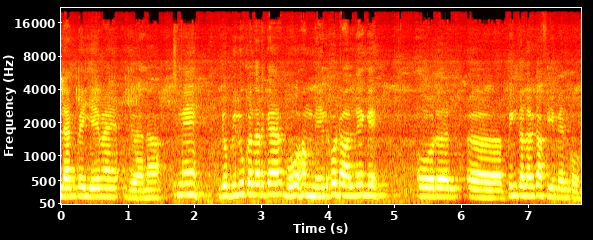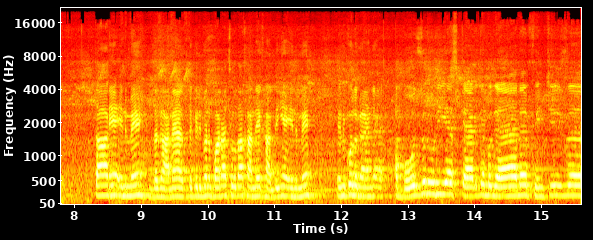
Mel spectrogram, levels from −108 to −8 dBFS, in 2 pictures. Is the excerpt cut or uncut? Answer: cut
